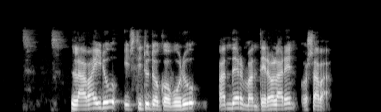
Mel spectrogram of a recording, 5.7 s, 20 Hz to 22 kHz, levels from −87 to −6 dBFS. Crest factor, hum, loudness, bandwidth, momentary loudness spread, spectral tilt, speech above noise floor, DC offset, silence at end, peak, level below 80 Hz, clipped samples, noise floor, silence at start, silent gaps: 14 dB; none; -15 LUFS; 7.6 kHz; 8 LU; -5.5 dB/octave; 74 dB; under 0.1%; 0.8 s; -2 dBFS; -60 dBFS; under 0.1%; -88 dBFS; 0.4 s; none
